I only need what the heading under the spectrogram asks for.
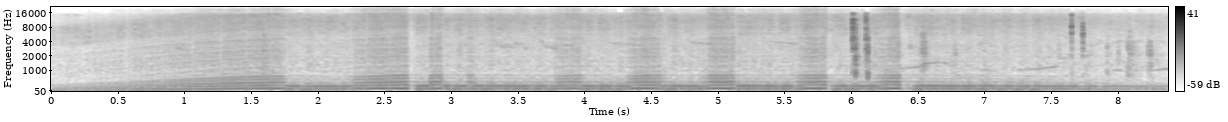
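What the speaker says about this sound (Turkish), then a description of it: "Aracımızı çalıştırmayı başardık." The Satsuma car in My Summer Car cranks over and catches, then its engine revs loudly and steadily up close, the pitch climbing before holding a sustained throaty drone with brief dips.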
